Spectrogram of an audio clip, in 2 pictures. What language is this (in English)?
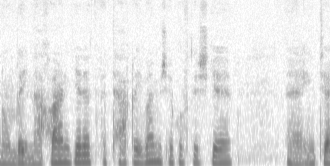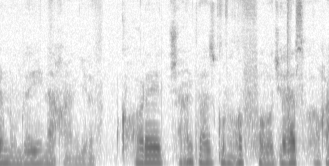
Persian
